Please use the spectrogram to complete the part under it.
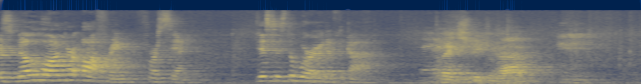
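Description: A woman sings into a microphone in a large echoing hall.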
